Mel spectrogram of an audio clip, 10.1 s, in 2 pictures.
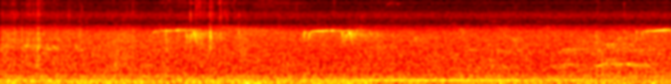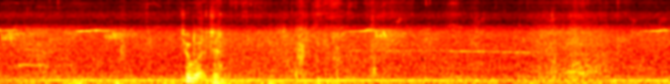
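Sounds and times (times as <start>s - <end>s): high bird chirp: 1.1s - 3.6s, 4.2s - 6.1s, 7.0s - 10.0s.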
